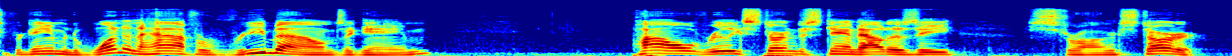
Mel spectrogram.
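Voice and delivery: sports broadcaster hyping the matchup; announcer voice. Pretend. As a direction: call it like a TV game intro. Mock broadcast game intro.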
